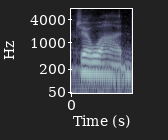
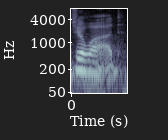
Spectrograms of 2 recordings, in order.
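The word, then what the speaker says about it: Jaouad: So, it's the book of alchemy, a creative practice for an inspired life and it's pronounced sulea. Sulea. Sulea. Jawad. Jawad.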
